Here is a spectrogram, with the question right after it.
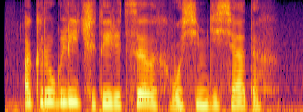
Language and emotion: Russian, neutral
